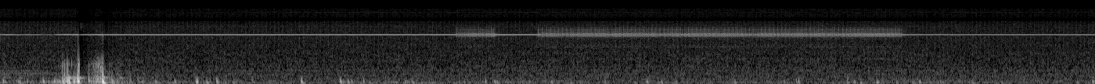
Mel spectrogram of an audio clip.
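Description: Small speaker in a Radio Shack TRS-80 Pocket Computer cassette interface sounding the tape-save (CSAVE) tones: a steady high-pitched tone, then a warbling data burst from about halfway, with a short break, before the steady tone returns near the end. A couple of knocks about a second in.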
